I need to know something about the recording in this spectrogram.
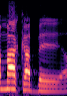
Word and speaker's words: Macabeia: Vou botar um acento para melhorar a pronúncia. Né? É o caso de Léo. Está lá o acento só para dizer que o E é aberto. Né? É a Macabeia.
